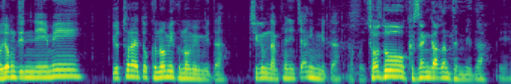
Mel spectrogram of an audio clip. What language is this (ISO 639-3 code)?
kor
